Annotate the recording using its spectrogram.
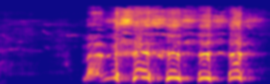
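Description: A young man laughing: a quick run of about seven rhythmic voiced "ha" pulses starting about half a second in.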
